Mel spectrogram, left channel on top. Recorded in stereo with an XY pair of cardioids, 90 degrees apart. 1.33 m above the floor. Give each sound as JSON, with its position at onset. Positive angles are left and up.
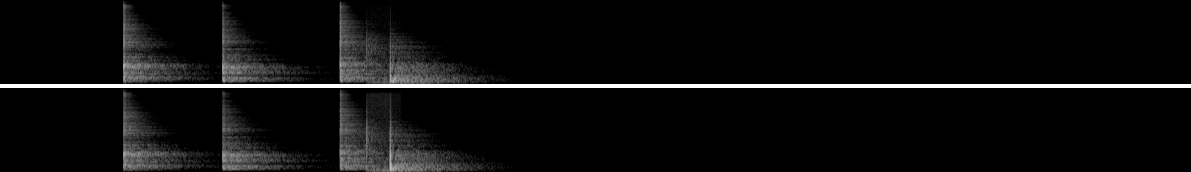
{"t": 1.2, "sound": "an alarm", "azimuth_deg": 35, "distance_m": 1.2}
{"t": 3.7, "sound": "a crack", "azimuth_deg": -65, "distance_m": 0.8}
